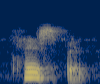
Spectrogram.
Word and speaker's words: césped: Por ejemplo, césped. Césped va acentuado en la primera E.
